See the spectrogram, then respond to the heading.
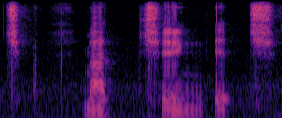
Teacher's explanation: It's alveolar, it's palatal, it's right in that area, and there's no voice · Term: ch sound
